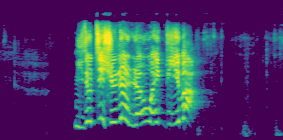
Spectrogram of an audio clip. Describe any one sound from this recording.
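A young woman speaks firmly at close range.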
